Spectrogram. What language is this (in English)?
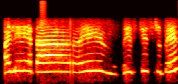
Nepali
